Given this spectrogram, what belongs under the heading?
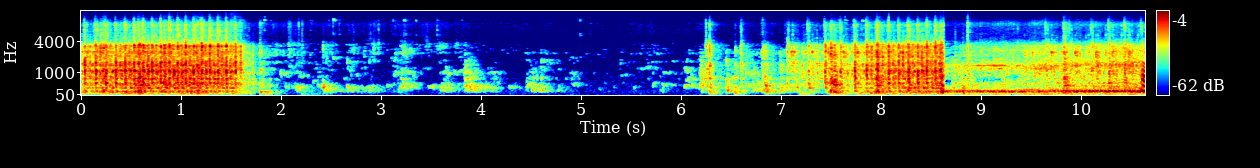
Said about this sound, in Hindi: लेस चौड़ा है, इसमें दोनों तरफ सिलाई लगाएंगे।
